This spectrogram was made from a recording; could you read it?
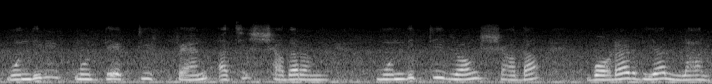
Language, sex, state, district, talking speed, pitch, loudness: Bengali, female, West Bengal, Jalpaiguri, 120 wpm, 225 Hz, -16 LUFS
